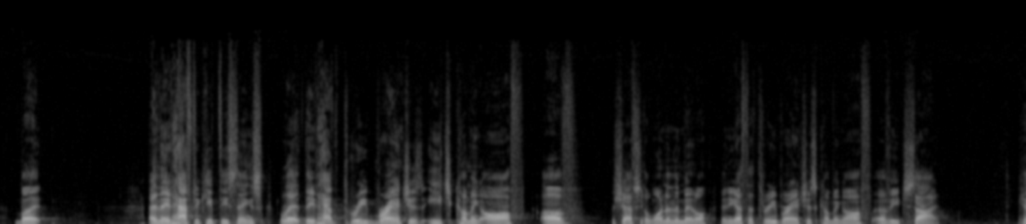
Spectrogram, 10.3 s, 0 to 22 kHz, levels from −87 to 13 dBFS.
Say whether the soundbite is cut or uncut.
cut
